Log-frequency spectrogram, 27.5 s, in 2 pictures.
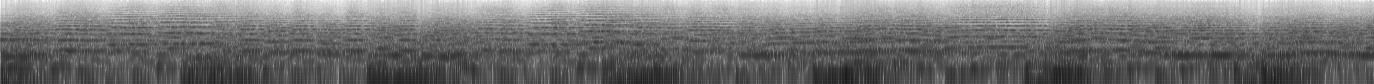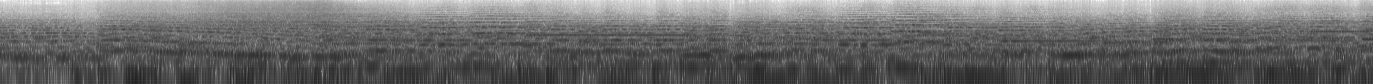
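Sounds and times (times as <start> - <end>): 
pizzicato strings: 0.0 - 27.4.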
